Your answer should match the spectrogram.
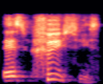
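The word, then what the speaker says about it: φύσις: la fusis Ah mal pronunciado fusis y mal pronunciado fisis así sin más es fusis bueno Son detalles que en un curso de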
